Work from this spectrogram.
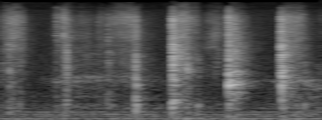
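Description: Three unicorn-themed card decks being shuffled by hand, a run of crisp riffling bursts that come in quick succession and end in several sharp card snaps, close and alone.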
